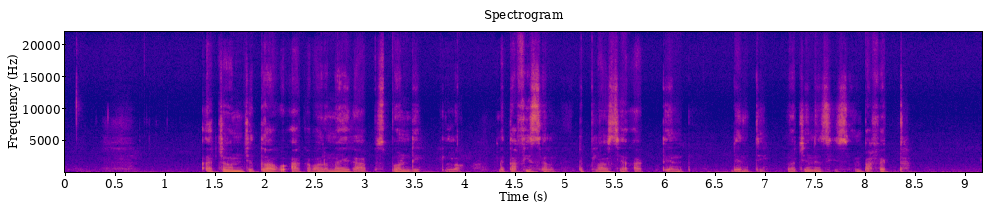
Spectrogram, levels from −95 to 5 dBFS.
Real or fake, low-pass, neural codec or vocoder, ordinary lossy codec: fake; none; vocoder, 44.1 kHz, 128 mel bands, Pupu-Vocoder; none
